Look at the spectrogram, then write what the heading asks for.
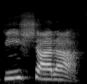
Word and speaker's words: Bisharaf: So for anyone who's wondering, it's pronounced Bisharaf, like this. There you go. So they're chanting Bisharaf with an F at the end.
